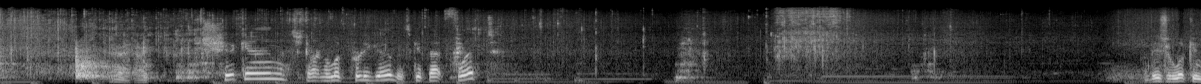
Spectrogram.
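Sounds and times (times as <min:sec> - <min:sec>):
metal spatula flipping: 0:00.0 - 0:03.2, 0:04.1 - 0:12.0
meat sizzling on a griddle: 0:00.0 - 0:12.0.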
